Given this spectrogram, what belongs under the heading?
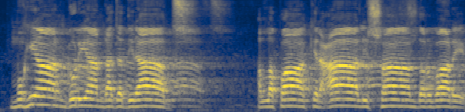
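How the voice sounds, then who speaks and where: A man speaks at a high pitch with monotone, flat intonation. Light background noise and audible room echo are present. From Bangladesh. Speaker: Islamic preacher; religious preacher. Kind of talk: sermon. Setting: outdoor religious gathering with PA. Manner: calm, not shouting. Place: stage. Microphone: podium.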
